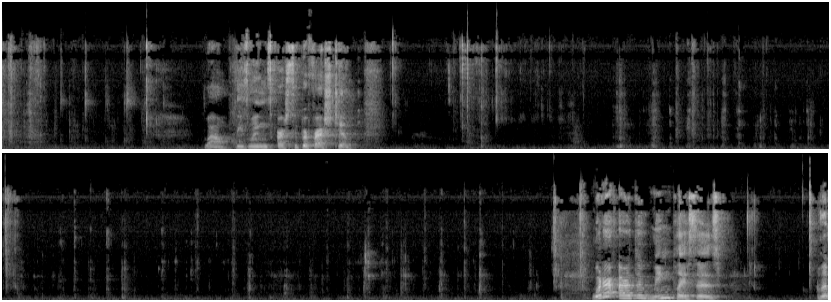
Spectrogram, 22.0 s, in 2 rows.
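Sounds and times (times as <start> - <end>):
chewing chicken wing: 6.0 - 18.8.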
